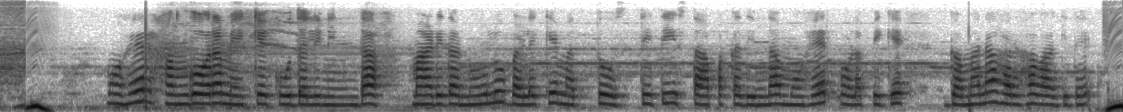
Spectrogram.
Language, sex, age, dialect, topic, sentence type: Kannada, female, 18-24, Mysore Kannada, agriculture, statement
